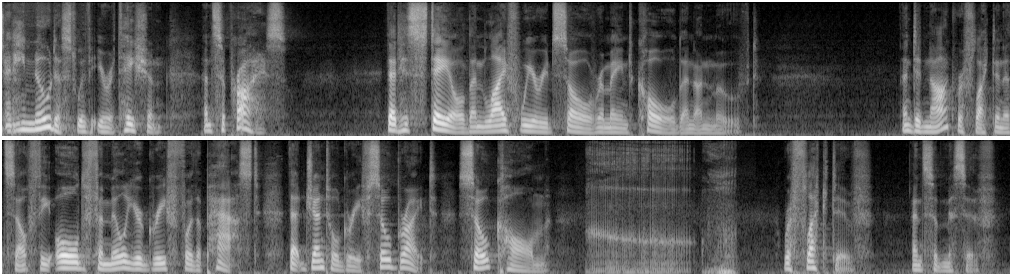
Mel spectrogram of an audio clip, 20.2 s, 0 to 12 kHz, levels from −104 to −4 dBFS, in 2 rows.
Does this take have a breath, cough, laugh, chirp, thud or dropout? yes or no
yes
